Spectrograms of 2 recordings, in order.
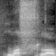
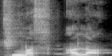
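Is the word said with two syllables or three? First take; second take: two; three. First: It has two syllables, run together as 'mas-la'. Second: It has three syllables with a catch before 'la'. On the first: The speaker calls it wrong. "जिसे आमतौर से मसला बोलते हैं, जो गलत है" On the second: The speaker calls it right. "मसअला ही दुरुस्त है"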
